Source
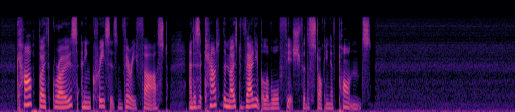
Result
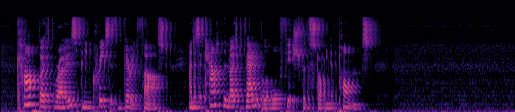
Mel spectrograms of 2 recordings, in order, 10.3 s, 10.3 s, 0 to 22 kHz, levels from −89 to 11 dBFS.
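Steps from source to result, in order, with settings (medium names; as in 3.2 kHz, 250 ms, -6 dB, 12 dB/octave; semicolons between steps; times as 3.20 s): gate with hold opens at -47 dBFS; reverb removal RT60 1.4 s; comb 6.8 ms, depth 75%; feedback delay 85 ms, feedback 29%, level -9 dB; trim -6 dB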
